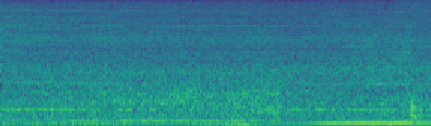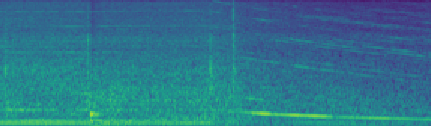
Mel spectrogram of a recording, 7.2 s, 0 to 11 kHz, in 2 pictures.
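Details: Early-1990s Hitachi CV-790 Powerhouse bagless vacuum, near mint, running stood on its end with the exhaust vent unblocked: smooth, steady motor hum and even airflow rush, pitch easing down near the end. Normal running.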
